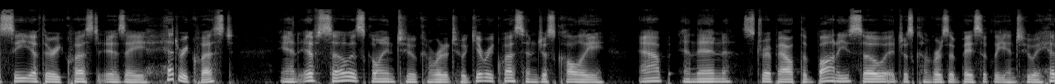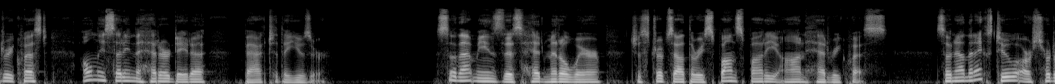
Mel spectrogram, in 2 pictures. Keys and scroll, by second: 16.5 super+v.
